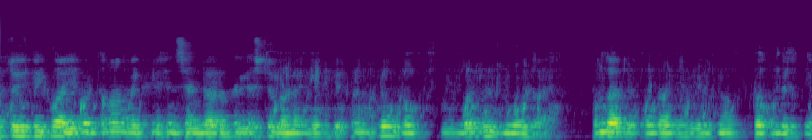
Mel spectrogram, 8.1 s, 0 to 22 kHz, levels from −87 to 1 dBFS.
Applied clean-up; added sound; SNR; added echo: neural mask model DeepFilterNet 3.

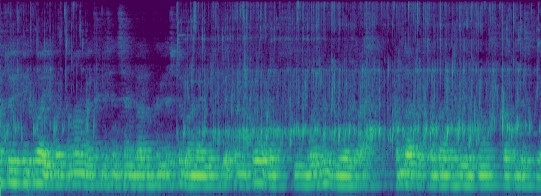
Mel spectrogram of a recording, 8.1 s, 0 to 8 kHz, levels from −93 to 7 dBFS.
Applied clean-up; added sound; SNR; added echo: none; Fill (with liquid) / Trickle, dribble; 15 dB; reverberation time 0.7 s.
